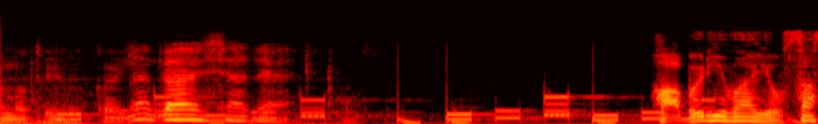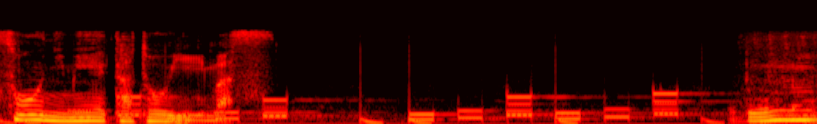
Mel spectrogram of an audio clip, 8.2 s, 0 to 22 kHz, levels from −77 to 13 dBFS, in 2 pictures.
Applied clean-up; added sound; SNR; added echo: none; none; none; none.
